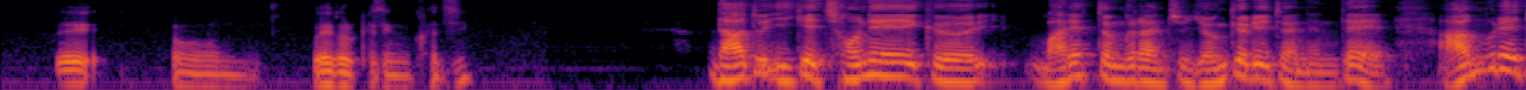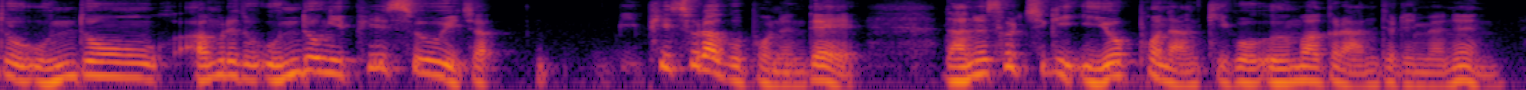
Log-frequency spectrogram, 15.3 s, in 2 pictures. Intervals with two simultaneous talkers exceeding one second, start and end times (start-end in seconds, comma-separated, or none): none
